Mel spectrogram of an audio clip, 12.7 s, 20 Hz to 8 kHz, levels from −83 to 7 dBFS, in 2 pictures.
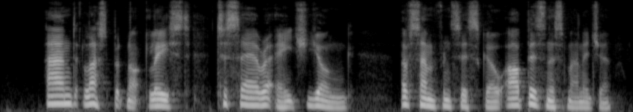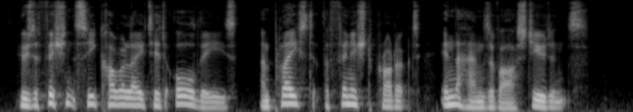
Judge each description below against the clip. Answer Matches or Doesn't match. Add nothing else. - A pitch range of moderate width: Doesn't match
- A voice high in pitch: Doesn't match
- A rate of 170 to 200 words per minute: Doesn't match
